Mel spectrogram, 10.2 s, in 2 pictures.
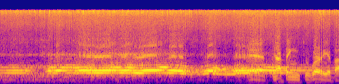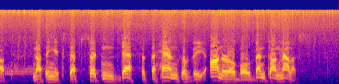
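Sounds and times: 
train whistle: 0:00.0 - 0:06.0
speech: 0:04.3 - 0:09.6.

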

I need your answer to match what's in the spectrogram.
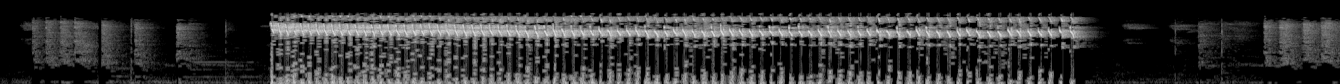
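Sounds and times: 
grey-cheeked tit-babbler singing buzzing trills: 0:02.7 - 0:10.9.

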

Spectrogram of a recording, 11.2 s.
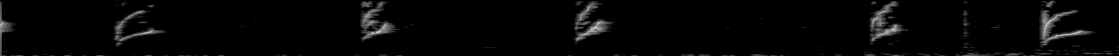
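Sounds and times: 
Atlantic canary song: 0:01.0 - 0:01.9, 0:03.5 - 0:04.2, 0:05.7 - 0:11.1.

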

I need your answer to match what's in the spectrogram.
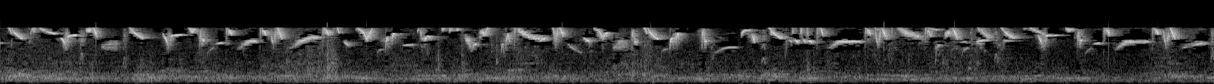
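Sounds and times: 
canary singing fast high twittering phrases: 0:00.0 - 0:12.1.

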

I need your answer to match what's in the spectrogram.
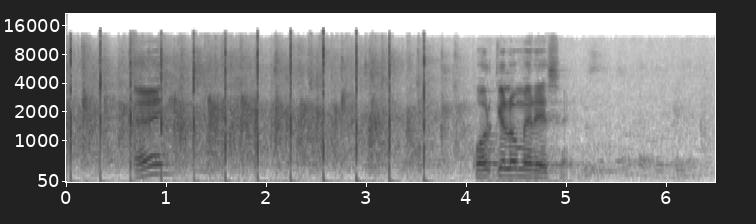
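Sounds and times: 
sharp rhythmic claps: 0:00.0 - 0:04.3
audience applause for two brothers: 0:00.0 - 0:04.6
speech: 0:04.1 - 0:05.2.

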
